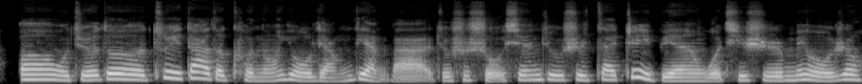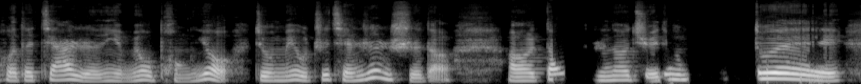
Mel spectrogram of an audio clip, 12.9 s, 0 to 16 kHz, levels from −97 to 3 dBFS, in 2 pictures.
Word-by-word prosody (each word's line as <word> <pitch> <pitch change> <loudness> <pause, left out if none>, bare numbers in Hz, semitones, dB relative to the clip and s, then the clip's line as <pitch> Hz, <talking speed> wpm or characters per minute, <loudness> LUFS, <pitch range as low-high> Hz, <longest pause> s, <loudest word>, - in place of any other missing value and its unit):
嗯， 220 0 +3
我 195 -2 0
觉 195 +1 0
得 220 -1 +4
最 265 +3 0
大 270 -1 +1
的 210 -4 0
可 175 -2 -5
能 165 +6 -6
有 175 -6 0
2 160 +3 -6
点 225 -2 0
吧， - - -4
就 170 - -7
是 190 +2 -8
首 185 - -3
先 205 0 -4
就 205 -3 -1
是 200 0 -3
在 200 +1 -2
这 260 +2 0
边， 160 0 -1
我 - - -1
其 185 - -5
实 175 -2 -3
没 190 +3 -4
有 180 -6 +1
任 215 +3 0
何 175 -4 -3
的 175 +1 -3
家 200 +3 -2
人， 155 -5 -3
也 160 - -6
没 175 +5 -8
有 195 - -1
朋 155 -2 -13
友， 225 -2 +1 0.2
就 175 -1 -2
没 175 +3 -6
有 195 - 0
之 210 +5 -4
前 175 -4 -3
认 270 +3 -1
识 150 -10 -5
的。 - - -6 0.4
啊， 165 0 0
当 220 +7 +1 0.3
时 180 -1 -6
呢， 195 0 -2
决 175 -5 -2
定 220 +1 -1 0.5
对， 220 -9 +8
195 Hz, 235 characters per minute, -23 LUFS, 170-215 Hz, 0.5 s, 对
